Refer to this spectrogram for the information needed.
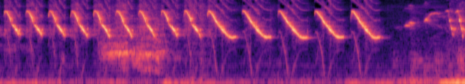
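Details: Canary singing in the 'owor-owor uhuii' style as a training recording. A long series of sweeping descending whistles starts fast and slows toward the end, followed by soft twittering.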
